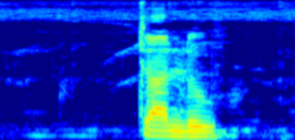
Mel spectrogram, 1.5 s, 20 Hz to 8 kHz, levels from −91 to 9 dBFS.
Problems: background sounds at intervals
